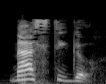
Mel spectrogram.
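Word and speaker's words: mastigo (μαστιγόω): P-A-I-D-E-U-O with an accent. And the other word is mastigo. M-A-S-T-I-G-O-O, accent on the O.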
